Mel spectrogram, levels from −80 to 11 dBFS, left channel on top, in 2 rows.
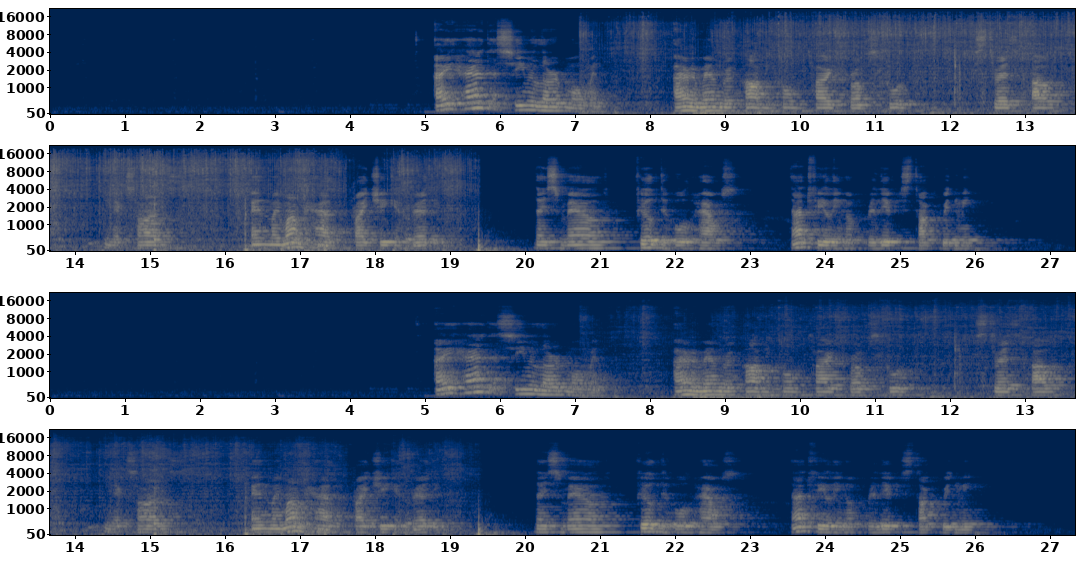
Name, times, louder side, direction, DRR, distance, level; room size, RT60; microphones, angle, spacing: voice 1, 5.1-7.4 8.3-11.5 12.3-13.4 14.2-15.5 16.3-18.9 20.1-21.1 21.5-22.8 23.5-26.0, left 2 dB, 90° left, 4 dB, 1.8 m, -31 dB
Bicycle, 7.1-19.4, left 5 dB, 50° left, 0.9 m, -39 dB
19.5 x 17.0 x 8.0 m, 1.4 s
head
